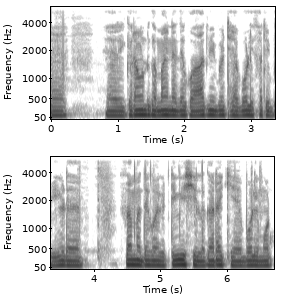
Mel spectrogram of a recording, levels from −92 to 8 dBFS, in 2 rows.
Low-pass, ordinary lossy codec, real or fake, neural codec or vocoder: 5.4 kHz; none; real; none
